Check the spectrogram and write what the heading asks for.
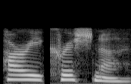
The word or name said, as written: Hare Krishna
